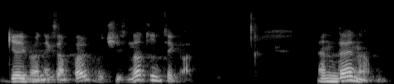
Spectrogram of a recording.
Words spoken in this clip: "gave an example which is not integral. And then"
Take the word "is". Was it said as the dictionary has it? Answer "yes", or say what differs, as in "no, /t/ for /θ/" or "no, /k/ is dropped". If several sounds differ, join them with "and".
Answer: yes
